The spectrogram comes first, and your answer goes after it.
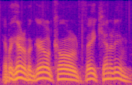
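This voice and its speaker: An actor playing a worldly, wisecracking private investigator in 1940s radio drama, laconic with a dry wit. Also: male voice, a little high, fast, warm tone, natural voice. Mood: cool, probing. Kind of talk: 1940s radio detective acting, hardboiled narration. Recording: noisy old 1940s radio recording.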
